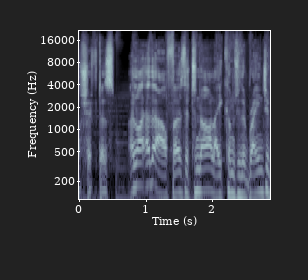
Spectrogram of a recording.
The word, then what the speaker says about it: Tonale: This is the new Alfa Romeo Tonale. Yes, I know it looks like it's pronounced toenail, but it isn't, okay? I checked with some Italians.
